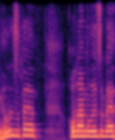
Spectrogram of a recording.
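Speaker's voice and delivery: put-on high-pitched, called-out yell. Retelling being pushed off a metro train, imitating her dad yelling. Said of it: "he's yelling".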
